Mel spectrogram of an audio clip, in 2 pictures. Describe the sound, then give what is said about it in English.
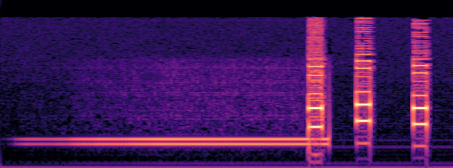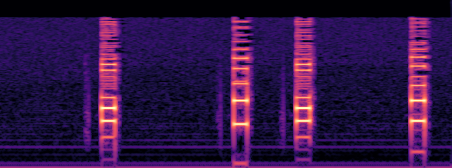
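A steady telephone dial tone, then seven separate touch-tone dialing beeps at uneven intervals as a call is placed to a video game company. “We're going to give him a call right now”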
